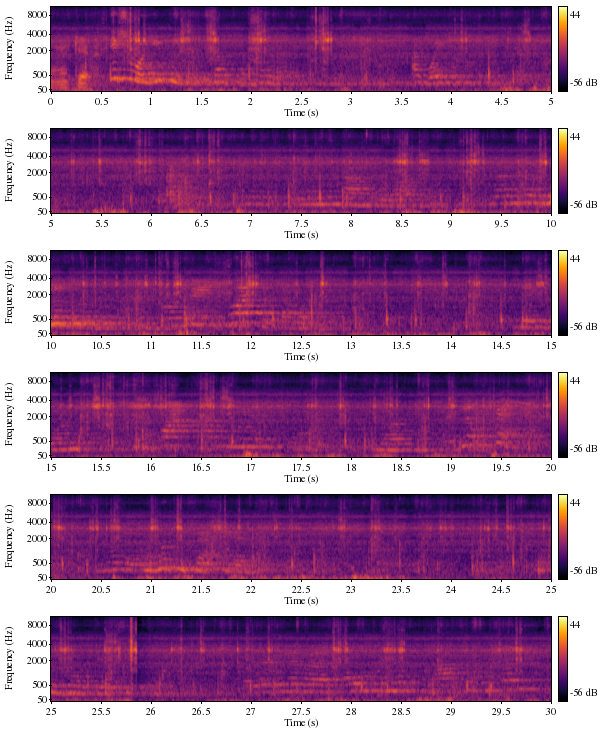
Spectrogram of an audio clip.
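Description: Indistinct voices talking on and off, with scattered sharp clicks and knocks throughout.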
